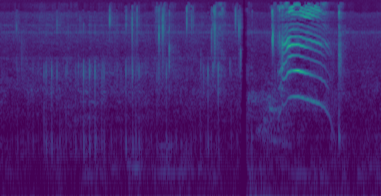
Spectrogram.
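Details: Hungry baby kittens, still learning to move, waking on a soft blanket and wanting their milk bottle. Quiet rustling and faint murmurs first, then one loud, high-pitched meow that rises, bends and falls away within a second.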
